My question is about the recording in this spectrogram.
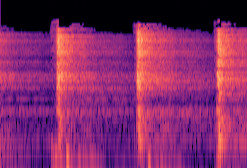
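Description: A clock ticking: three loud, sharp clicks spaced evenly about one second apart, each with a short fading tail over an otherwise quiet background.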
